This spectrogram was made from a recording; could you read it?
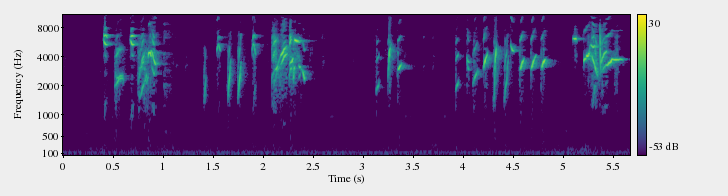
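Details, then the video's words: European goldfinch song in short bursts: quick liquid twitters, clicks and tinkling notes separated by brief pauses, nothing else heard. "Enjoy the experience of the elegant singer GOLDFINCH"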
